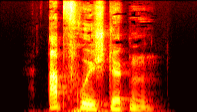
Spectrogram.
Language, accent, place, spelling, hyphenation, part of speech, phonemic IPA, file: German, Germany, Berlin, abfrühstücken, ab‧früh‧stü‧cken, verb, /ˈapˌfʁyːʃtʏkn̩/, De-abfrühstücken.ogg
- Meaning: to finish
